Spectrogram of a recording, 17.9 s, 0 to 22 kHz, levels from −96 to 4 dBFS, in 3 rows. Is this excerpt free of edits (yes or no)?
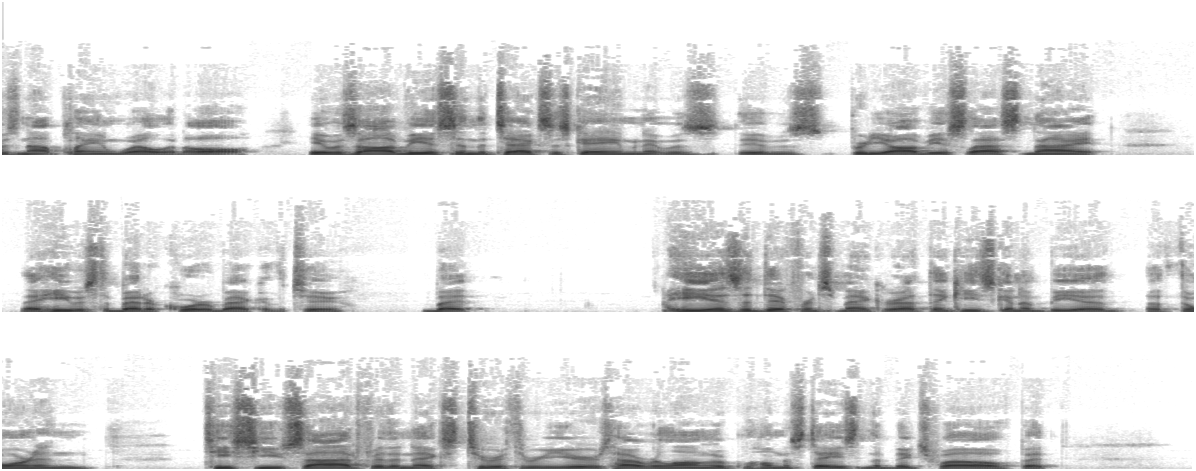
no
